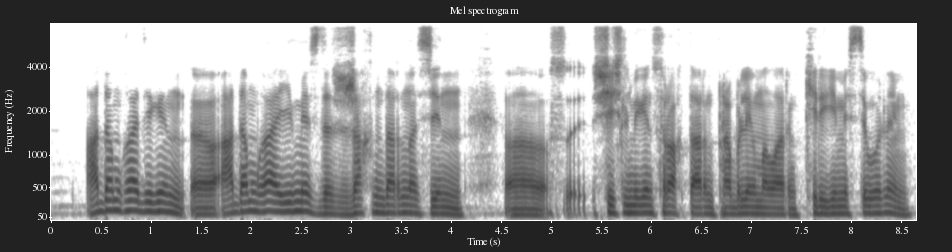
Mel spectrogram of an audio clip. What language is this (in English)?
Kazakh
